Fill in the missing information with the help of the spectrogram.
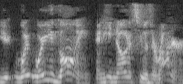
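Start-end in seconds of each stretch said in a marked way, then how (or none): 0.0-1.1 acted-out mock yelling. Telling a story, acting out what someone yelled at a runner: retelling a yell. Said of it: "he yelled at the guy".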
